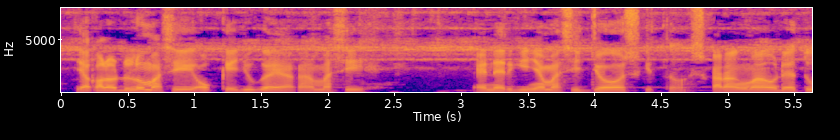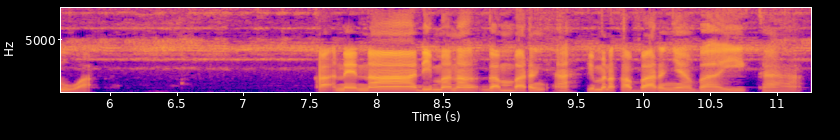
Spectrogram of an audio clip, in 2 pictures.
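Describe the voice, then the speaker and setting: A livestreaming explorer from Banyumas, Central Java, chats casually with a Javanese accent while answering viewers' comments. His voice is medium-pitched and a bit bright at normal speed, with a little hiss or hum.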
